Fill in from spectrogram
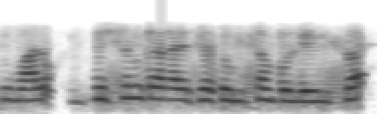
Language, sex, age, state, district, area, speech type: Marathi, female, 30-45, Maharashtra, Nagpur, rural, conversation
